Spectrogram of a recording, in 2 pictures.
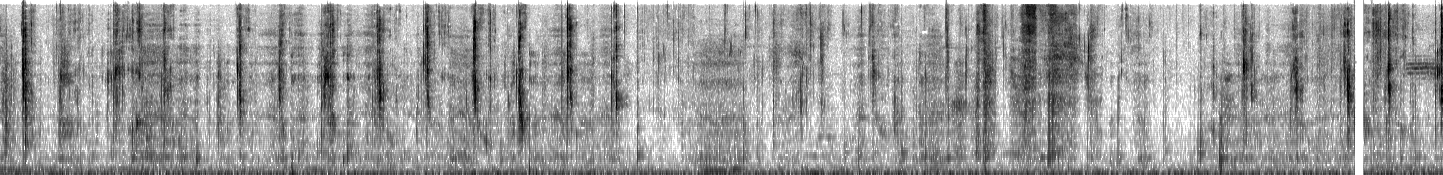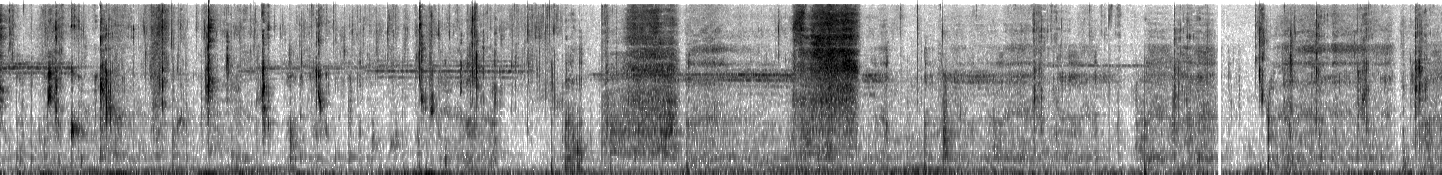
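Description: Close-miked person chewing and biting chicken curry with rice: a continuous run of wet mouth clicks and smacks. The sound cuts out for an instant about halfway through.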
